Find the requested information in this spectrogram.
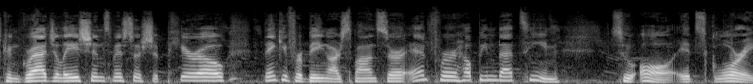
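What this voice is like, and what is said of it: Yelling into the microphone. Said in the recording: “Why are you yelling? ... You're off the charts here.”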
